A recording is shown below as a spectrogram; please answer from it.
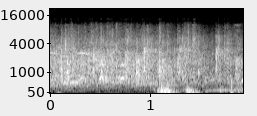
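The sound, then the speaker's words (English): An audience claps steadily at a live talk, a dense wash of applause that stays fairly loud throughout, with a brief voice rising under it midway. “Why aren't you clapping?”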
